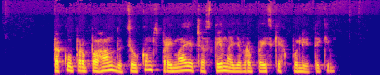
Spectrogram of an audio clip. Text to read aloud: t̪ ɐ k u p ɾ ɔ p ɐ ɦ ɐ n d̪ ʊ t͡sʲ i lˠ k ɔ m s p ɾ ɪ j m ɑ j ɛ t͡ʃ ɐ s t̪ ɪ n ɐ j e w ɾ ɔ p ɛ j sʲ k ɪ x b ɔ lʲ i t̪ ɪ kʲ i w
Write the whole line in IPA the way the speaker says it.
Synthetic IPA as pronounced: t̪ ɐ k u p ɾ ɔ p ɐ ɦ ɑ n d̪ ʊ t͡sʲ i lˠ k ɔ m s p ɾ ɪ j m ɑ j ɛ t͡ʃ ɐ s t̪ ɪ n ɐ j e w ɾ ɔ p ɛ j sʲ k ɪ x p ɔ lʲ i t̪ ɪ kʲ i w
